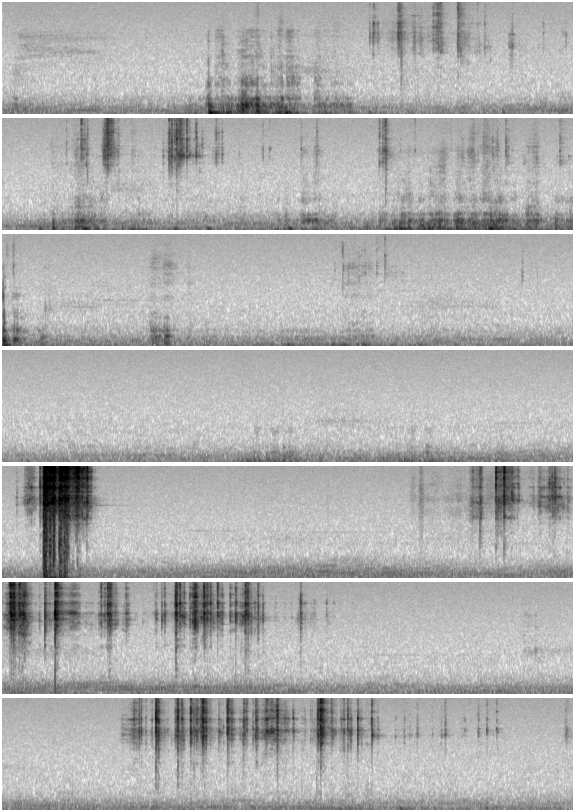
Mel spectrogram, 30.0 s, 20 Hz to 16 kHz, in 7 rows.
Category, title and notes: Sound effects > Other
Drop handcuffs in a carpet and manipulation with variations. Comica VM30 microphone and Zoom H6 Essential recorder.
